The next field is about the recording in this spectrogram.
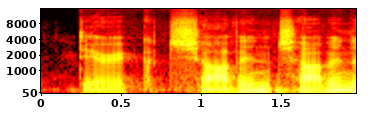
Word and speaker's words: Derek Chauvin: Yeah, and then we got the Derek Chauvin.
